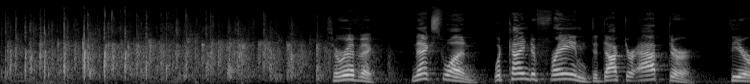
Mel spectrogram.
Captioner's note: applause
